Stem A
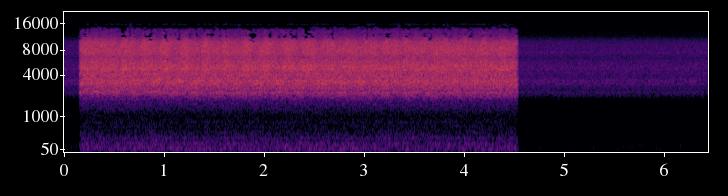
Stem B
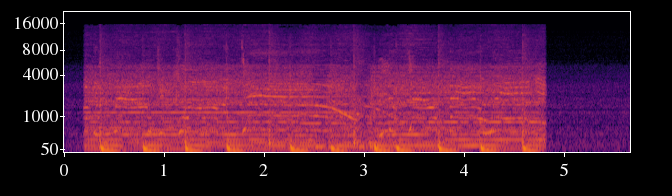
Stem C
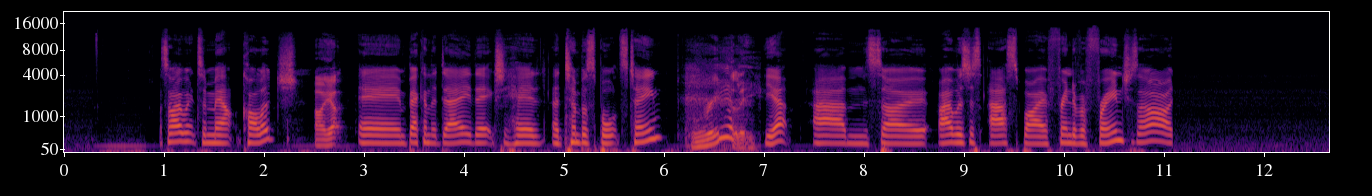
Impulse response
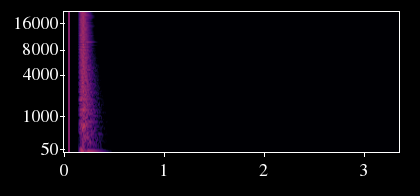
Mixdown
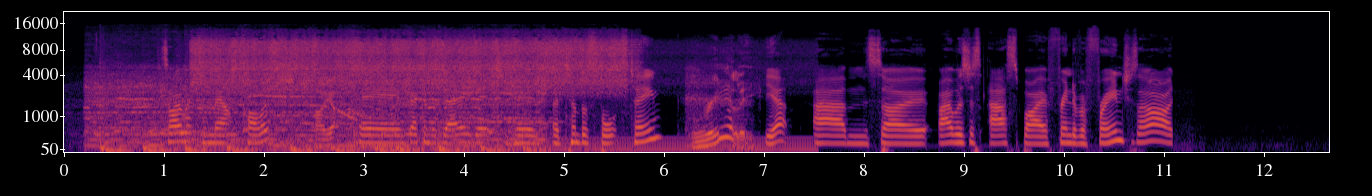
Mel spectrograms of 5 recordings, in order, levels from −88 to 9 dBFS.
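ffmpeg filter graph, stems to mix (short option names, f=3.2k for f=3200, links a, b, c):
-filter_complex "[0:a]aeval=exprs='val(0)+0.0126*(sin(2*PI*60*n/s)+sin(2*PI*2*60*n/s)/2+sin(2*PI*3*60*n/s)/3+sin(2*PI*4*60*n/s)/4+sin(2*PI*5*60*n/s)/5)':c=same,adelay=1100,volume=-7.5dB,asplit=2[a][b];[b]volume=-12dB[c];[1:a]flanger=delay=19:depth=7.6:speed=0.83,volume=-9dB,asplit=2[d][e];[e]volume=-12.5dB[f];[2:a]highpass=41,agate=range=-33dB:threshold=-57dB:ratio=3:detection=peak,volume=0.5dB[g];[3:a]atrim=start_sample=2205[h];[c][f]amix=inputs=2:normalize=0[i];[i][h]afir=irnorm=-1:irlink=0[j];[a][d][g][j]amix=inputs=4:normalize=0,alimiter=limit=-19dB:level=0:latency=1:release=84"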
